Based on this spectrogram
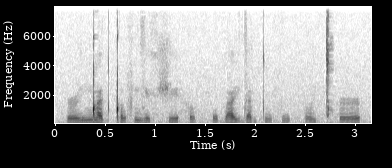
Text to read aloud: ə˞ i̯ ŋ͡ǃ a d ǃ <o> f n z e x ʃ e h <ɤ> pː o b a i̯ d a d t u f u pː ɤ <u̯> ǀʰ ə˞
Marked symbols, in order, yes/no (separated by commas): no, yes, no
